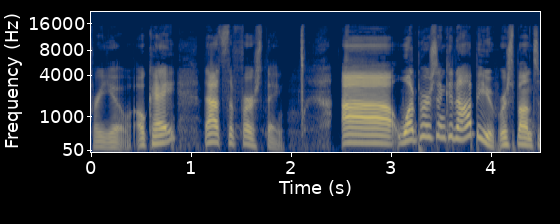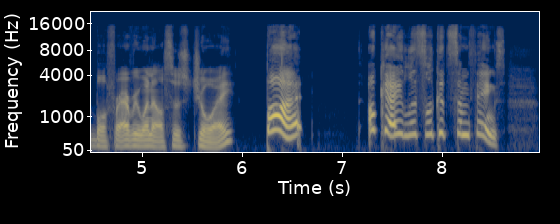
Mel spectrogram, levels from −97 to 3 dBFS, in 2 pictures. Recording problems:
none

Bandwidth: 15 kHz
